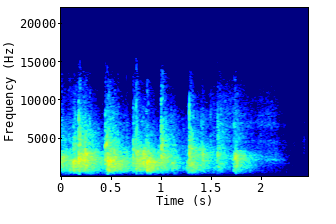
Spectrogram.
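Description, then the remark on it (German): An audience applauds a guest on a new stage in a brief burst of dense, crackling clapping that swells in a few waves and then fades out. No one speaks over it. “Applaus.”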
